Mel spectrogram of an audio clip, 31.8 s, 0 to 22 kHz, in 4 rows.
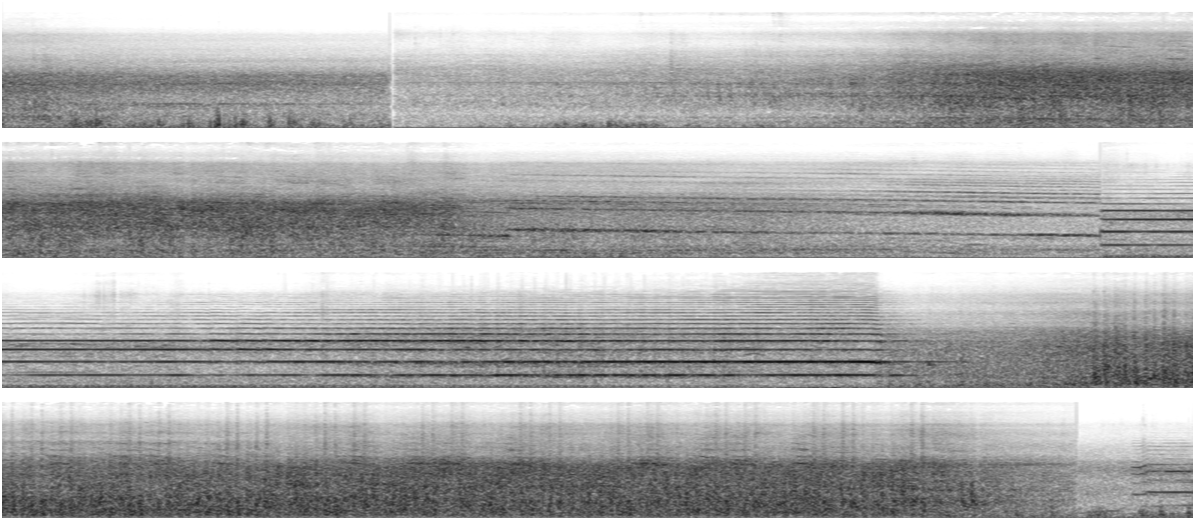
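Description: Sapsan (Siemens Velaro RUS) high-speed electric trains passing station platforms at speed: a loud rush of wheel and air noise that fades and builds again, and a multi-tone horn that slides down in pitch as a train goes by. A long steady horn blast follows, then another loud pass-by rush, from a train at about 130 km/h.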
